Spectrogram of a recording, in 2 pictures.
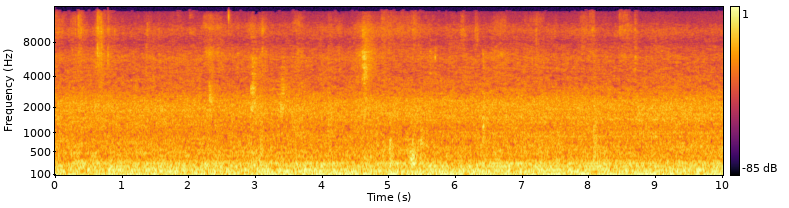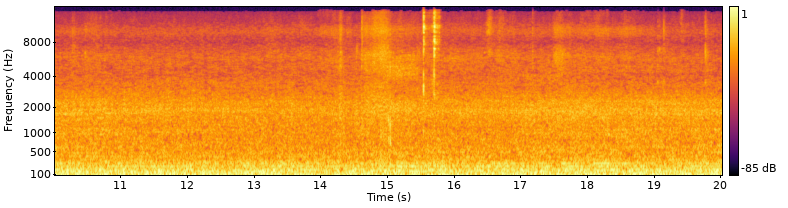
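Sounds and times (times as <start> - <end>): low rumbling background noise: 0.0 - 20.0.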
